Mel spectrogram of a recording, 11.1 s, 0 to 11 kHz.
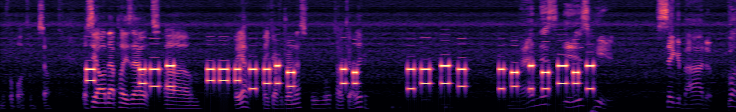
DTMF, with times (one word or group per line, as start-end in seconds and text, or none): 1.3-1.4 0
2.1-2.6 856
3.1-4.4 0002894
5.1-5.4 87
6.1-7.0 2895
7.5-8.9 2431973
